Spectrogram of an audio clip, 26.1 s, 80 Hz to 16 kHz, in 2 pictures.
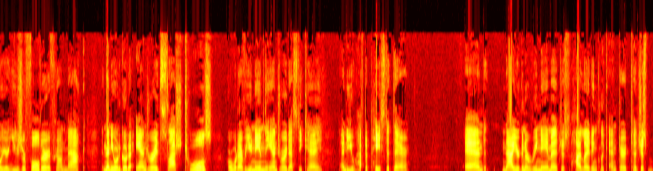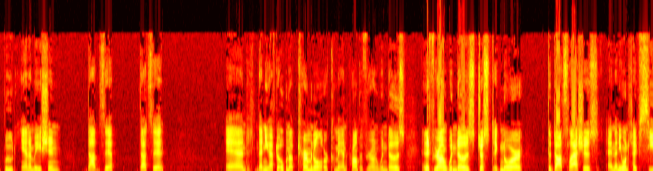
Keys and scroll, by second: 6.9 v, 10.6 Right, 17.9-19.2 typing, 20.7-26.1 typing.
